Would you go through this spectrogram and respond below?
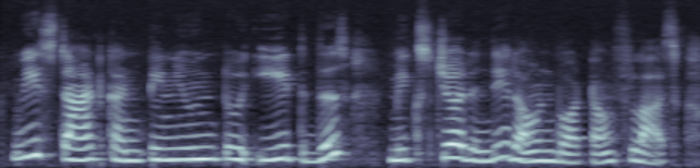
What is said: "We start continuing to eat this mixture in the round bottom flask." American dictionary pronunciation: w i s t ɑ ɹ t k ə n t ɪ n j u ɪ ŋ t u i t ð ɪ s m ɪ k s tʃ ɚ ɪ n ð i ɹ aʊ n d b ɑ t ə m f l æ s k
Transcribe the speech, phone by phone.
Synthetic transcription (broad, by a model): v i s t ɑ ɹ t k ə n t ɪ n j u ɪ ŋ t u i t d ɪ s m ɪ k s tʃ ɚ ɪ n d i ɹ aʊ n d b ɑ t ə m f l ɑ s k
